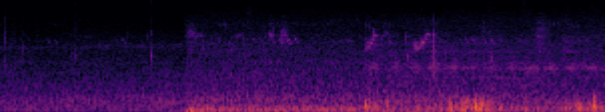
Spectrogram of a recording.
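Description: Small birds chirping in short, quick calls over a low rumble of outdoor noise; the sound steps up in level about two seconds in.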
